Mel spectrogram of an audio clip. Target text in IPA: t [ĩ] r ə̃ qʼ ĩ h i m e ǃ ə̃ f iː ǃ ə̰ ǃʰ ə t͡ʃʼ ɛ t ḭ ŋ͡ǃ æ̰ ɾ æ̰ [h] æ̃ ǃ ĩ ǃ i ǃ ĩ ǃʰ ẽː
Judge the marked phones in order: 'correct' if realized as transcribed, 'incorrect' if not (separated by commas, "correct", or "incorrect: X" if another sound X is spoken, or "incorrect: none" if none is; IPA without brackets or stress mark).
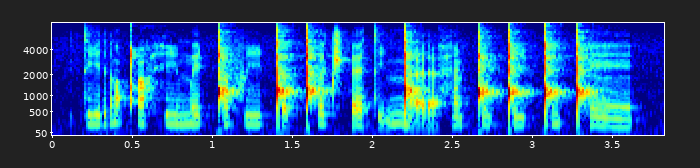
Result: incorrect: i, correct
